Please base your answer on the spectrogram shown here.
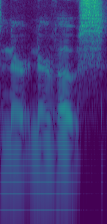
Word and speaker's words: Nervos: It was Nervos Network. Nervos. There's no U at the end of it.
